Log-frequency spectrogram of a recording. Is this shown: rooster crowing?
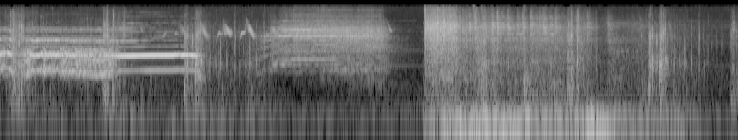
yes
